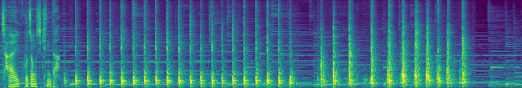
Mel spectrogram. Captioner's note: hammering sound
